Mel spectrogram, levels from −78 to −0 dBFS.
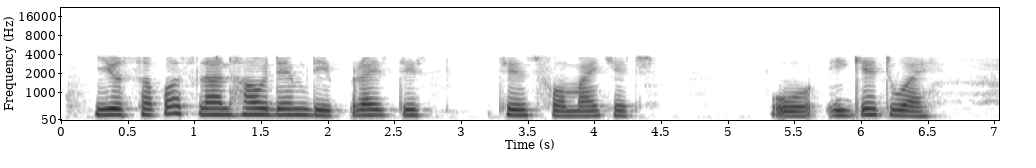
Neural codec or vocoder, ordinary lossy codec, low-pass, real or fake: none; AAC, 32 kbps; 3.6 kHz; real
